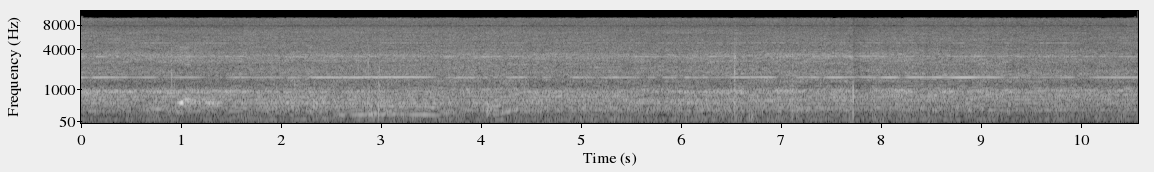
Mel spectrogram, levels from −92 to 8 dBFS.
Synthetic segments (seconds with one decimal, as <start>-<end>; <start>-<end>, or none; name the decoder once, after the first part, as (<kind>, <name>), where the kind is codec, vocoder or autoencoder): 1.6-5.4 (vocoder, BigVGAN v2); 6.7-7.3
